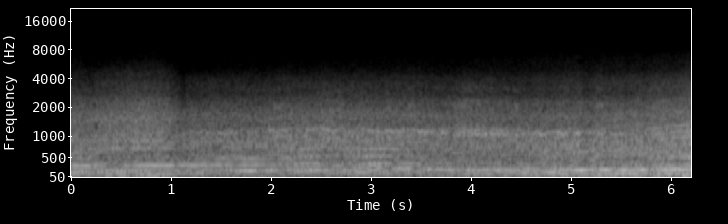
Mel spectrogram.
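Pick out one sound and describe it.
A sports car engine hums steadily as the car drives past.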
